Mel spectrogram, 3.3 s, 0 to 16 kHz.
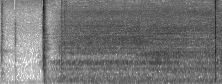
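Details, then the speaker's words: LDV 400 van heater blower after rewiring, a new switch and a fuse, following an arcing short near the heater matrix: a click, then a steady airy whoosh with an even low hum, blowing air through the heater matrix radiator; running normally. "hear it blowing now underneath there, and that's blowing air through the radiator of the heater matrix. That's all good, and it's all on a fuse this time."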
